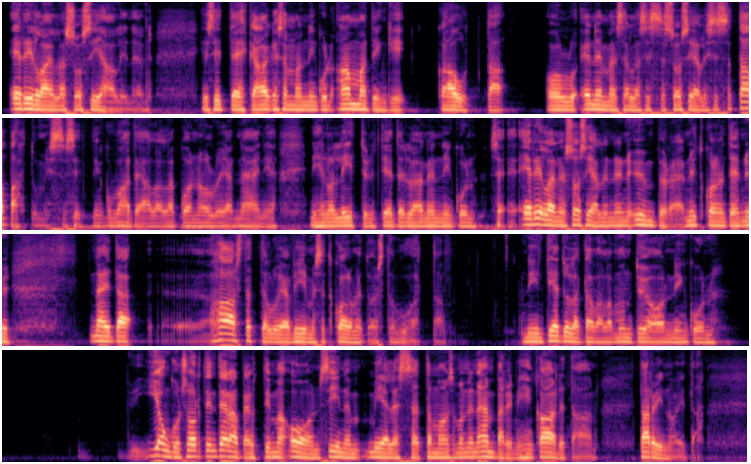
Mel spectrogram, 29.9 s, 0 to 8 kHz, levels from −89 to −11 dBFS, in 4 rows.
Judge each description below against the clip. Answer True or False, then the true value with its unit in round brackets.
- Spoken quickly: False (135 wpm)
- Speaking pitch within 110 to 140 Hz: True (115 Hz)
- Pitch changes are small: False (3.3 semitones)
